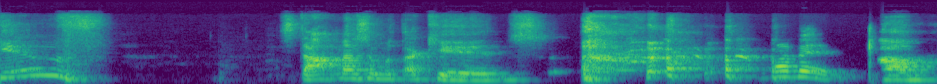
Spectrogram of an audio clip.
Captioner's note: laughs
